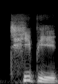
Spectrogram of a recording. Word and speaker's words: TIPI: really excited to learn a little bit about TP today tii is that how I pronounce it yes it is yes TP it's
